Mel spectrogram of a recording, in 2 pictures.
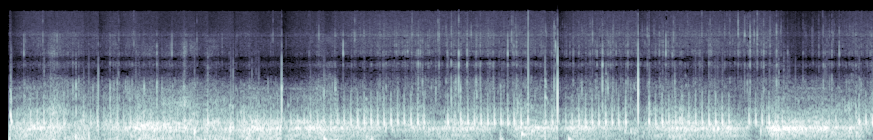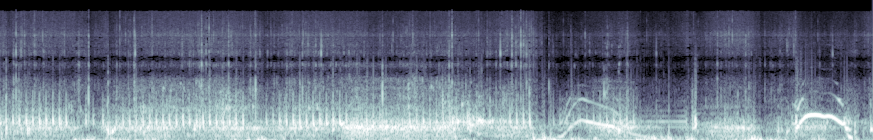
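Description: Underwater recording of scuba regulator exhaust bubbles: a continuous rumbling gurgle with scattered clicks. Near the end, a few short whistling tones slide down and back up.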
